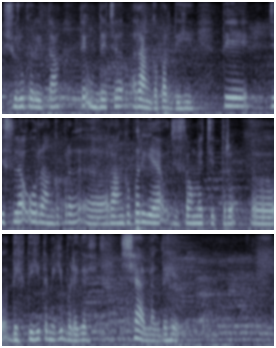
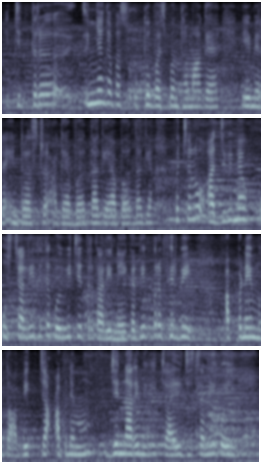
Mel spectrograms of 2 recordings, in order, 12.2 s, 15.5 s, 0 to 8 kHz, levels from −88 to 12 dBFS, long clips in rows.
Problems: echo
